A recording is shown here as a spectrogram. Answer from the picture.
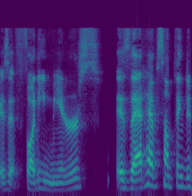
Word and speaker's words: Fuddy Meers: Is it Fuddy Meers? Does that have something to do with Claire's mother and her speech? Yeah. So it's Fuddy Meers, which is Gertie saying funny mirrors.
